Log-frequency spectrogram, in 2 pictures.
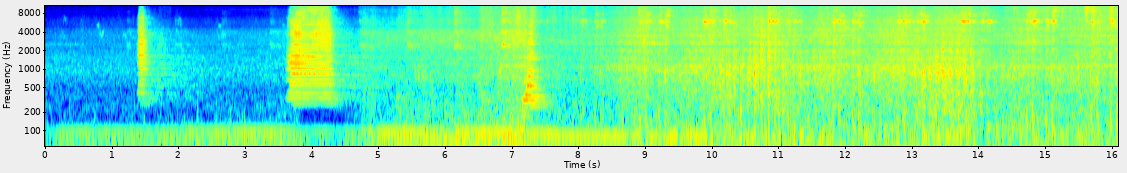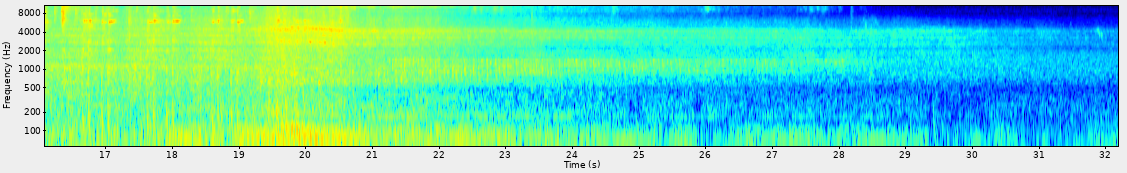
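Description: Long Island Rail Road express train passing through a station at speed: its horn sounds several short and longer blasts in the first seven seconds, the last dropping in pitch as it goes by. Then comes a loud rumble of wheels clattering over the rails as the bilevel coaches pass, fading away near the end.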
